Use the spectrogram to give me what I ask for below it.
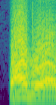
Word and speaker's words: Barbaro: We got Gino, and the last name is pronounced Barbaro, right?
